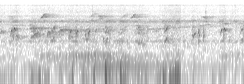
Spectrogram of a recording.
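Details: Red-eyed bulbul, a resident territory holder, calling: short chattering and whistled notes in quick bursts, with a few sweeping higher whistles. Heavy low rumbling noise runs underneath throughout.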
